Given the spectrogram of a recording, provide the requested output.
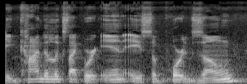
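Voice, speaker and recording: A man with a deep but forceful voice hosts a live trading stream, shouting out followers and walking through charts in a loose, repetitive way. His voice is wearing thin and going hoarse. A faint room hum sits under him. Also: expressive, moderate pace. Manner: chatty, shouting out viewers, repeats himself. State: losing his voice. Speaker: livestream trading host. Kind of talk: casual live chart commentary.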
